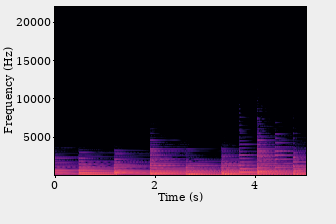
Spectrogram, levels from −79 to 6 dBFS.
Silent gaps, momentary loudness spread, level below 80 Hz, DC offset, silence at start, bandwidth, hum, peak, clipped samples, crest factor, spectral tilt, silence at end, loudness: none; 4 LU; -54 dBFS; under 0.1%; 0 s; 7.8 kHz; none; -12 dBFS; under 0.1%; 16 dB; -8.5 dB/octave; 0 s; -28 LUFS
